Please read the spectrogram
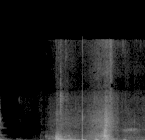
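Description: Faint handling noise: a short run of soft knocks, rustles and a couple of light clicks starting about a second in, from the opened metal equipment box or the camera being moved.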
